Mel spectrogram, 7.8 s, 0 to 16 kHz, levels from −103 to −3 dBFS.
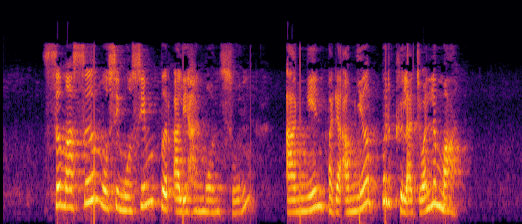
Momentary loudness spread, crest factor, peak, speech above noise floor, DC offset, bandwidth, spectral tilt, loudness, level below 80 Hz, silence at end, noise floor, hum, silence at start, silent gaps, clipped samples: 11 LU; 16 dB; 0 dBFS; 48 dB; under 0.1%; 8 kHz; -4.5 dB/octave; -15 LUFS; -54 dBFS; 0.9 s; -63 dBFS; none; 0.7 s; none; under 0.1%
